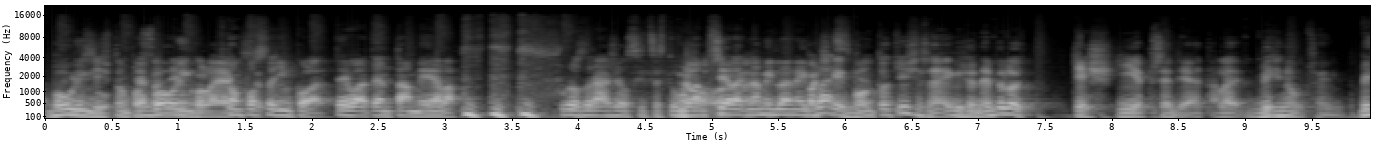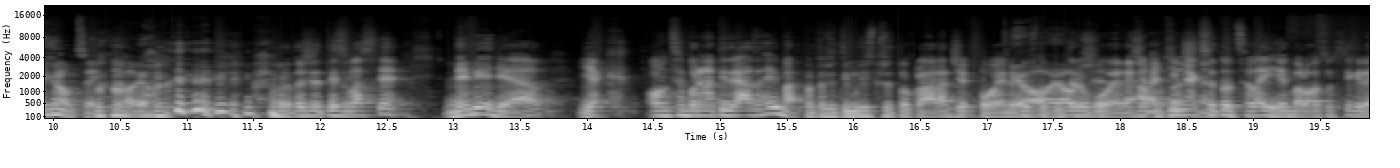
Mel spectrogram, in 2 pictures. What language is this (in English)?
Czech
